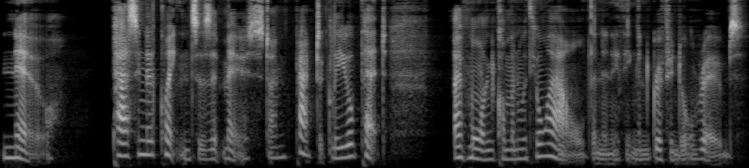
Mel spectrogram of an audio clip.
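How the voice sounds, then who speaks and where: A woman's voice: on the low side, moderate pace, creaky, no room sound, studio quality. A woman voicing a haughty, snippy young male wizard with sneering, clipped, posh phrasing in an audiobook. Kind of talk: audiobook character voice.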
